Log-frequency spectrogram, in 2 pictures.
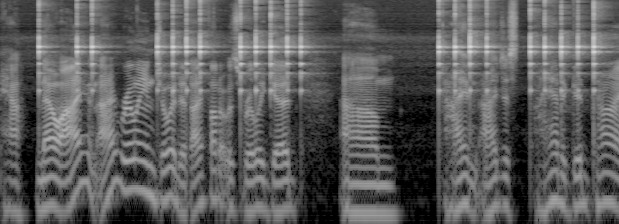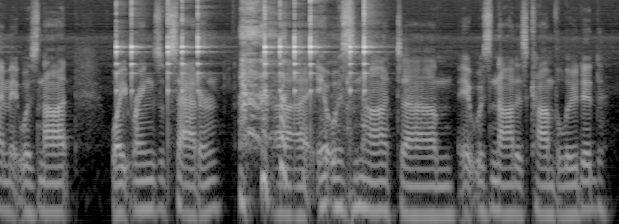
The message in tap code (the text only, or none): BU U HR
